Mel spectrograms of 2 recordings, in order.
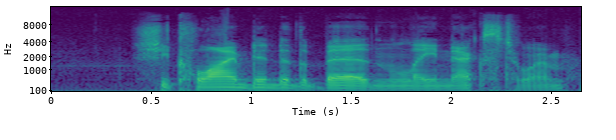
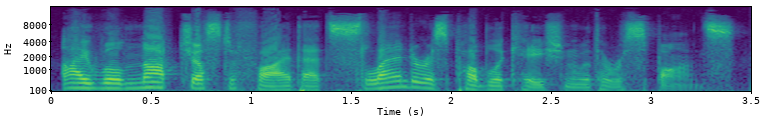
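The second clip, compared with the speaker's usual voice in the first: higher, louder indignant huff; 9 semitones higher, 7 dB louder than usual. Acted. Celestia refusing to answer Luna's jab, huffy. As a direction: bristle with offended dignity. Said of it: "Celestia said in a huff".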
